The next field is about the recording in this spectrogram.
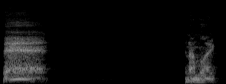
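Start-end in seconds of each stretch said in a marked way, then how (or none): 0.0-0.3 still small voice. Retold or imitated. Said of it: "a still small voice speak audibly".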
